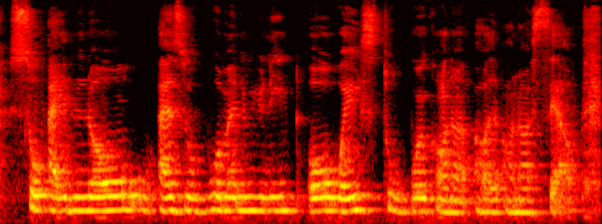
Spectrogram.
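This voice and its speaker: Over noticeable background noise, a woman speaks at a fairly slow pace in monotone, flat intonation with hardly any pauses. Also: medium pitch for a woman. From Haiti. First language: French or Haitian Creole. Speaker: personal development coach. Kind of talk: motivational talk to camera. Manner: halting, many fillers and repetitions.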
